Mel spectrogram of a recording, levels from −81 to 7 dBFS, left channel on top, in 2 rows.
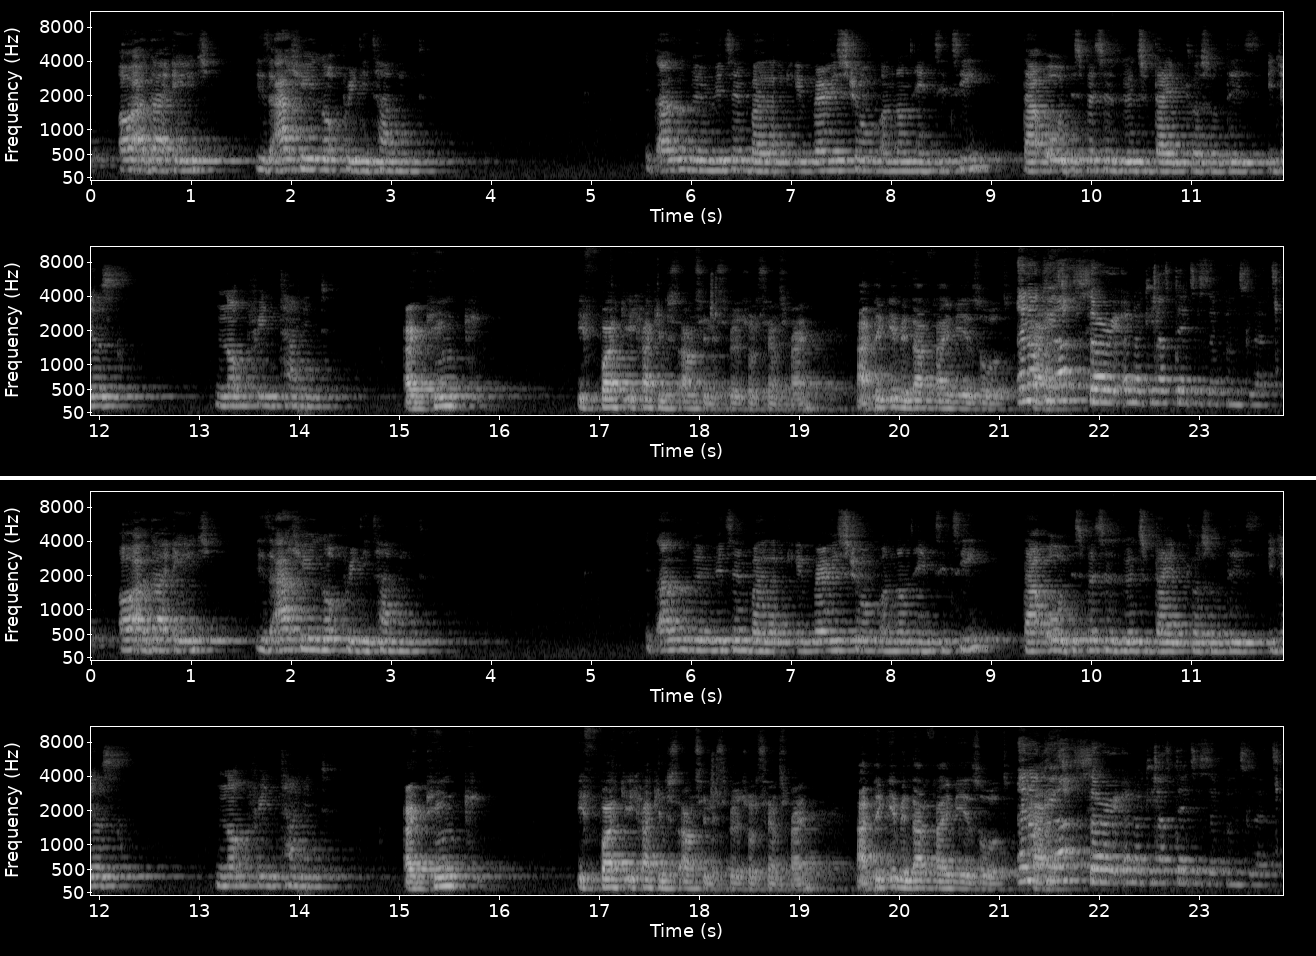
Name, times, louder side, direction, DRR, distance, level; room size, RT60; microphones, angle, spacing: voice 1, 0.3-1.2 1.6-3.3 5.5-8.9 9.3-12.2 13.2-14.2, left 1 dB, 60° left, -1 dB, 3.2 m, -29 dB
voice 2, 15.0-15.8 16.8-19.1 19.6-21.0 21.3-21.5, right 1 dB, 15° right, -1 dB, 1.5 m, -27 dB
voice 3, 21.2-23.8, left 2 dB, 85° left, -2 dB, 2.2 m, -28 dB
17.0 x 6.1 x 2.5 m, 1.3 s
head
